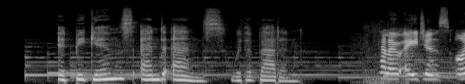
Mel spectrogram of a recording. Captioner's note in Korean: 보이스오버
